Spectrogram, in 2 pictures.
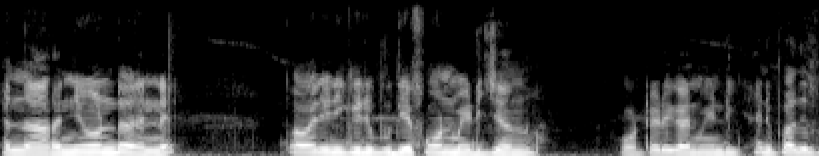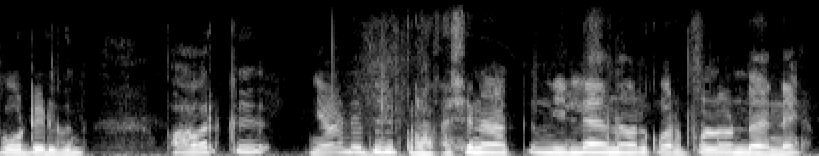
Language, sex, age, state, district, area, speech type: Malayalam, male, 18-30, Kerala, Alappuzha, rural, spontaneous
